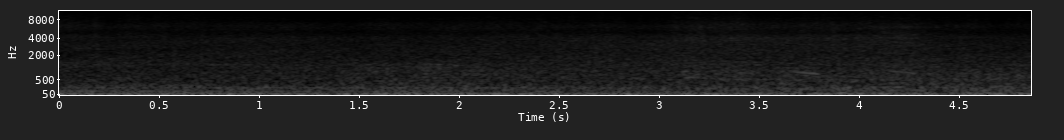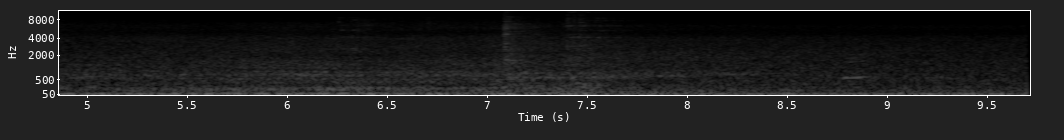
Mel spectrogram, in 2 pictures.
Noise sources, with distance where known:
background noise

